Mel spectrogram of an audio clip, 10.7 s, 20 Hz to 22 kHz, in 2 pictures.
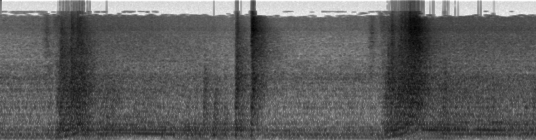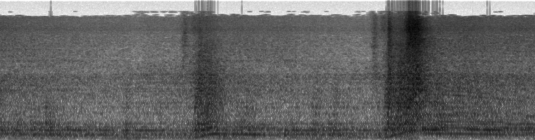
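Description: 2015 Dodge Challenger Scat Pack's 6.4-litre HEMI V8 with a mid-muffler delete, idling and revved five times in short blips, each climbing and falling straight back to idle; the second blip is the briefest.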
